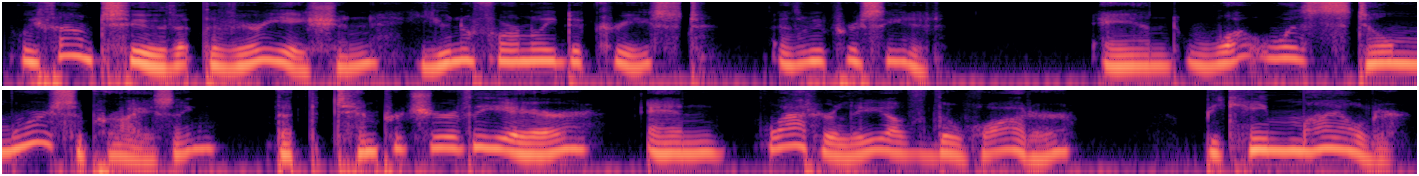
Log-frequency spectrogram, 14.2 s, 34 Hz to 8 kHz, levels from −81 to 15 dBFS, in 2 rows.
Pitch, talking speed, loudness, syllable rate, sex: 155 Hz, 125 wpm, -19 LUFS, 4.4 syllables/s, male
